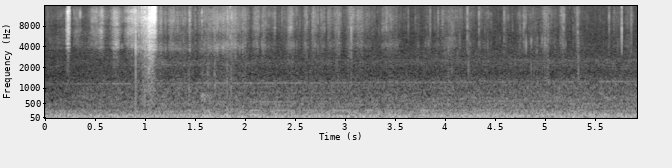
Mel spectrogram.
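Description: Steady low rumble of a Queensland Electric Tilt Train running at speed, with scattered faint clicks and one sharp knock about a second in.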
